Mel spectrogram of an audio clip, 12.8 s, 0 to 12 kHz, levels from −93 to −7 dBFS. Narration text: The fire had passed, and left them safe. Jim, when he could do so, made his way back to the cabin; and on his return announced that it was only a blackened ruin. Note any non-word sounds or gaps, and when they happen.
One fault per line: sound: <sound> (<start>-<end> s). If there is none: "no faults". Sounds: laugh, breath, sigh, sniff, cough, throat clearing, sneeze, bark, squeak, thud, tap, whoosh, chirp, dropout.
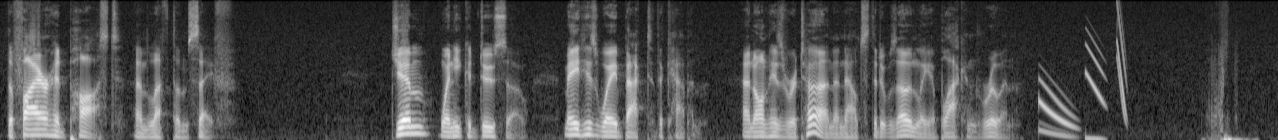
sound: chirp (10.4-11.3 s)
sound: squeak (12.0-12.6 s)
